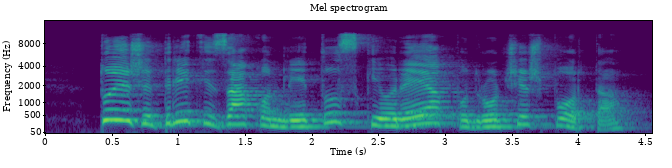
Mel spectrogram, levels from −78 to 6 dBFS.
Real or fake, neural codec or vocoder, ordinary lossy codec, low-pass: real; none; none; 10.8 kHz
